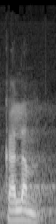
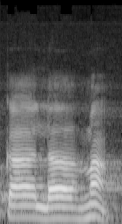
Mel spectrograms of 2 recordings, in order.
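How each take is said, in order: First: The final vowel is dropped after the m. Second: The final vowel is fully pronounced after the m. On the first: This is the Hindi way of saying it. The speaker calls it wrong. "उसको आधा बोल दिया तो कलम बन गया" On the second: This is the Sanskrit way of saying it. The speaker calls it right. "जैसा है वैसे बोलो"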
